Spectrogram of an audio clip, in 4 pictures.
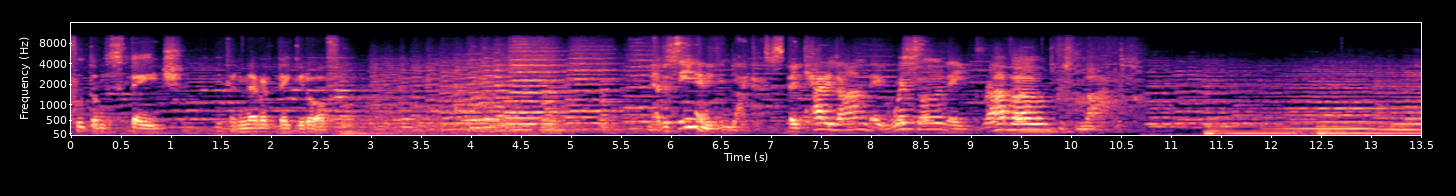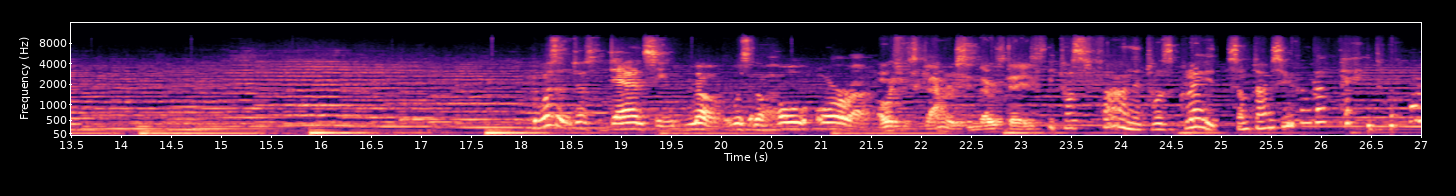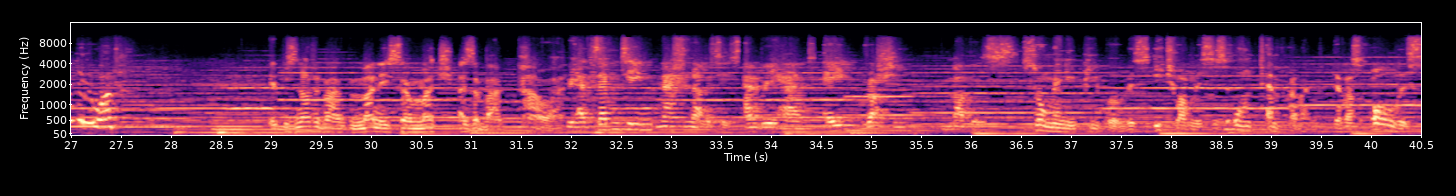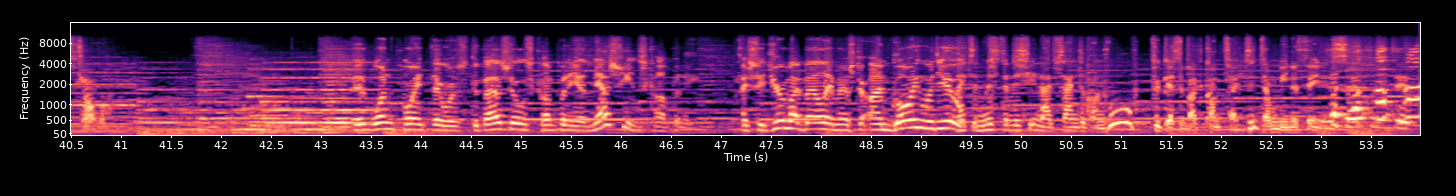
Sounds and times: Speech: 0.0 - 2.7, 5.8 - 10.7, 18.2 - 23.7, 29.0 - 40.9, 43.3 - 53.9
Cello: 0.0 - 48.5.

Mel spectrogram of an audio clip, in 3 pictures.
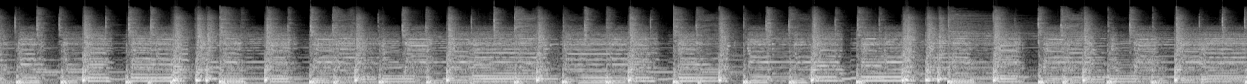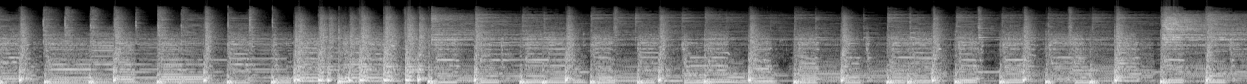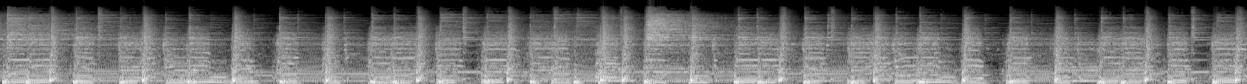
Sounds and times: Bass guitar: 0.0 - 37.4
Electric guitar: 0.0 - 37.4.

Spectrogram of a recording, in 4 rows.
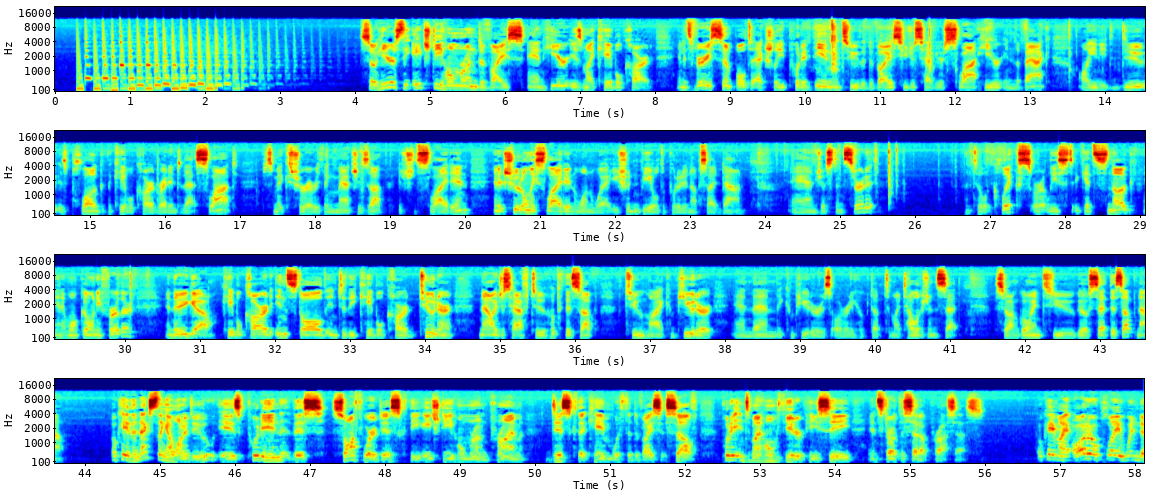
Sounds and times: Speech: 4.1 - 25.6, 26.7 - 43.8, 44.4 - 56.0, 56.7 - 58.1.

